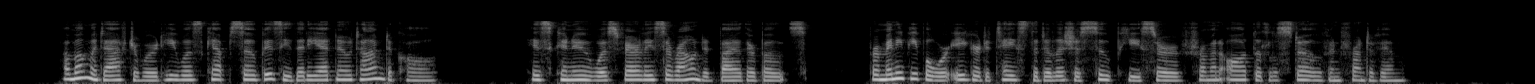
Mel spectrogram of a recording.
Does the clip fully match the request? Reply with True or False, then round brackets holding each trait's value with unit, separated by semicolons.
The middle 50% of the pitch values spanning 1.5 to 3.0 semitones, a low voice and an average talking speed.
False (2.7 semitones; 205 Hz; 170 wpm)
